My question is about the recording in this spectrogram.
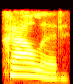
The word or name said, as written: Khalid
